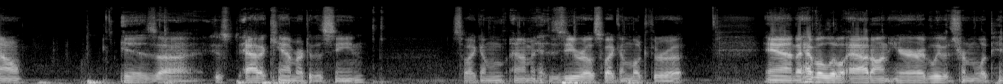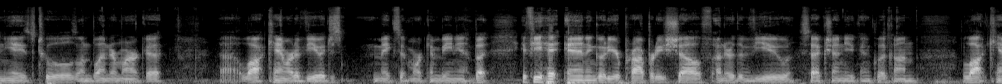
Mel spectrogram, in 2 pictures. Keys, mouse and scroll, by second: 1.2 shift+middle click, 1.2-2.6 scroll down 1, 2.6 shift+a, 5.6 KP_0, 15.7 n, 19.0 click.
